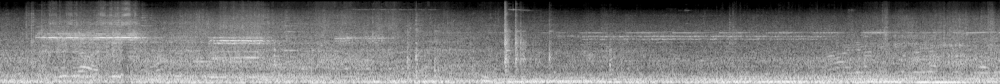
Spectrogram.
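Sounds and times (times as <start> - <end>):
road and wind noise: 0.0 - 10.0
high traffic beeps: 5.6 - 10.0.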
